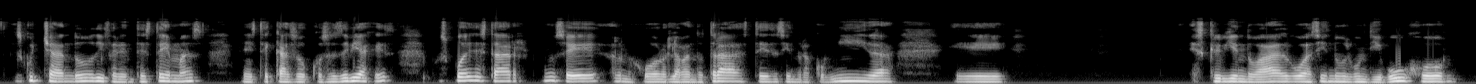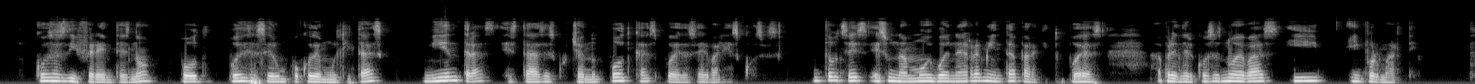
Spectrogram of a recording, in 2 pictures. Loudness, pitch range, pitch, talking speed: -13 LUFS, 120-150 Hz, 130 Hz, 125 wpm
